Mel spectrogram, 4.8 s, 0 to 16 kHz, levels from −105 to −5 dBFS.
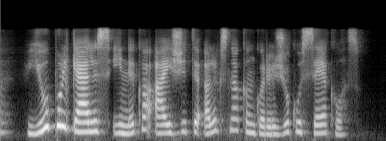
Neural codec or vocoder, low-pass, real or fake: codec, 16 kHz, about 1 kbps, DyCAST, with the encoder's durations; 7.2 kHz; fake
